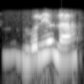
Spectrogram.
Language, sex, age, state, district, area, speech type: Maithili, female, 60+, Bihar, Muzaffarpur, urban, conversation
